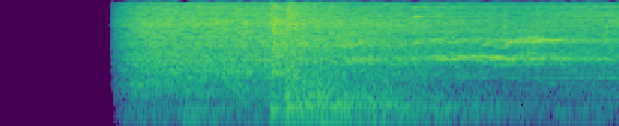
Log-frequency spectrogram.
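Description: Side-impact crash test of a Chevrolet HHR: a moving barrier slams into the car's side with a loud crunch about two seconds in. Tires squeal and scrub afterwards as the struck car is shoved sideways.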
